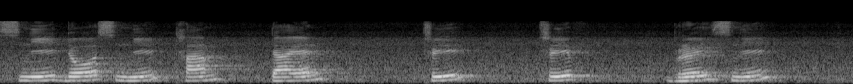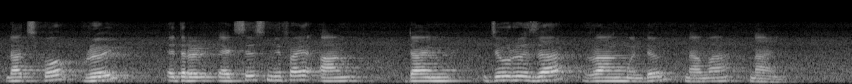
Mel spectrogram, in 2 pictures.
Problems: constant background noise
